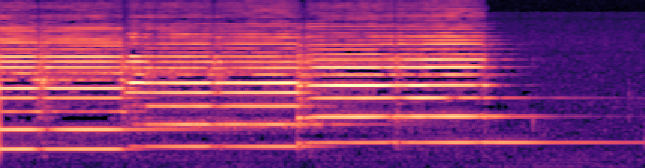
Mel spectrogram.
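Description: Solo violin playing three long bowed notes, each a step higher than the last. The third note is held, then rings out and fades.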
